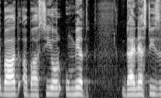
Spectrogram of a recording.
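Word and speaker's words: Abbasid: अब्बासी, यहाँ डी जो है इसको प्रोनाउंस नहीं किया जाता, इसको अब्बासी बोलते हैं।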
